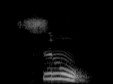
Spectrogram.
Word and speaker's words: Simu: I just don't know how to say his first name? I've never heard his first name pronounced. – Simu. – Simu? – Yeah, Liu. – Because it's S-I-M-I, right? – S-I-M-U. – S-I-M-U is his first name?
